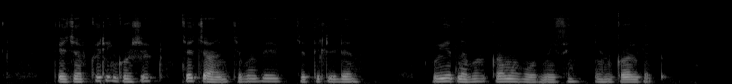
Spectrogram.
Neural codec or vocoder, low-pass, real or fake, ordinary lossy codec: vocoder, 44.1 kHz, 128 mel bands every 256 samples, BigVGAN v2; none; fake; none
